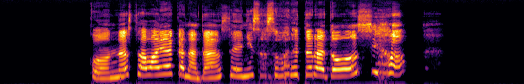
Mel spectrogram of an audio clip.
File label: woman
